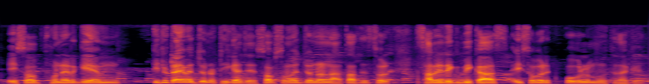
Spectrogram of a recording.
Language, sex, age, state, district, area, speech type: Bengali, male, 18-30, West Bengal, Uttar Dinajpur, urban, spontaneous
